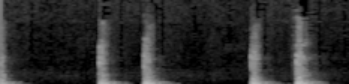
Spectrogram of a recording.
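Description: Paired low thumps in a steady lub-dub rhythm, the normal first and second heart sounds with nothing between them.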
